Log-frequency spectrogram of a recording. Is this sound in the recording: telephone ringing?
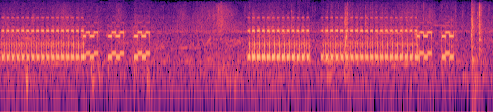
yes

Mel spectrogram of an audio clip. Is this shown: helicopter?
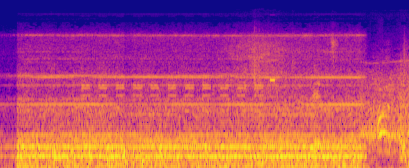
yes

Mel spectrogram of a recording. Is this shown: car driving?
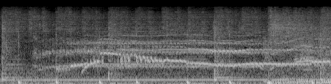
yes

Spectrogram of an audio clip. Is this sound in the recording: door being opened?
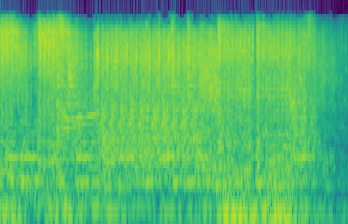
no

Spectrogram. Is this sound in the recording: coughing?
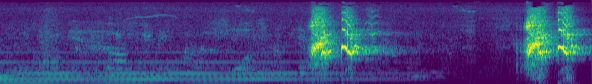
no

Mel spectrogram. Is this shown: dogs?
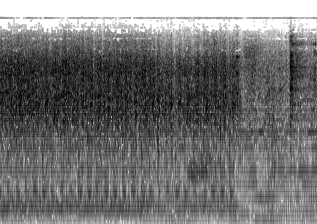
no

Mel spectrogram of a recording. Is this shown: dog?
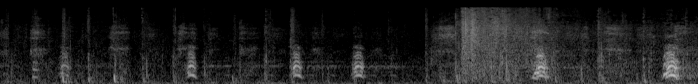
yes

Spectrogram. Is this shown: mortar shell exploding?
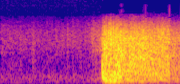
yes

